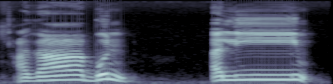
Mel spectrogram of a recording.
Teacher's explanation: ذال کو کھینچ رہے ہیں کیونکہ اس کے آگے الف آ رہا ہے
